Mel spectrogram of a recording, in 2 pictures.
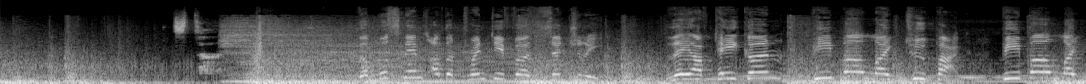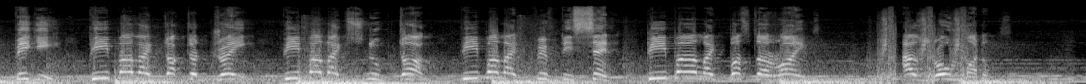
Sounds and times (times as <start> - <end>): Music: 0.0 - 21.7
Male speech, man speaking: 1.8 - 2.4, 3.5 - 6.1, 6.7 - 19.0, 19.9 - 21.0.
